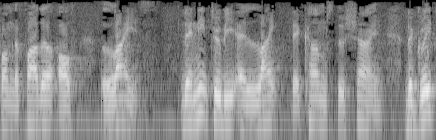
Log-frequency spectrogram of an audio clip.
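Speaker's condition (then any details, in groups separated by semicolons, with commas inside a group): No condition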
